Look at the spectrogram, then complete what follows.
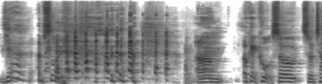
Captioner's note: people laughing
